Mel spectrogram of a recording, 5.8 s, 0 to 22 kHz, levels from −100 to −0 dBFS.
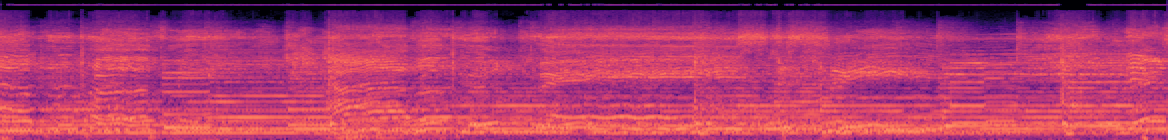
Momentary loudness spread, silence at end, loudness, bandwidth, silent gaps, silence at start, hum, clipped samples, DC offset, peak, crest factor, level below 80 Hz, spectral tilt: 3 LU; 0 s; -21 LUFS; 19.5 kHz; none; 0 s; none; under 0.1%; under 0.1%; -12 dBFS; 10 dB; -50 dBFS; -1.5 dB/octave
